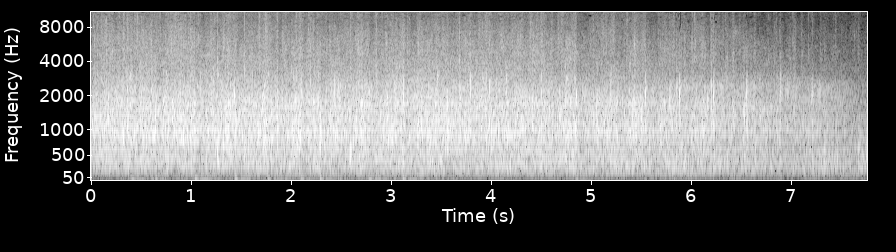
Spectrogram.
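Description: Startup festival audience applauding a contest winner, loud dense clapping from a large crowd that runs steadily and then tapers off near the end.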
